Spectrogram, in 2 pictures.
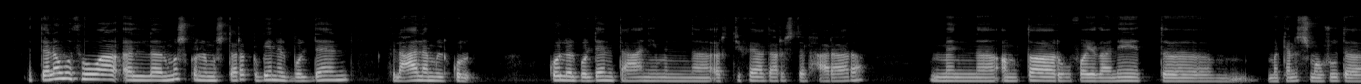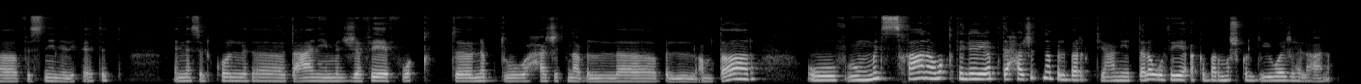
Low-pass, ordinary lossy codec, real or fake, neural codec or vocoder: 9.9 kHz; none; real; none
